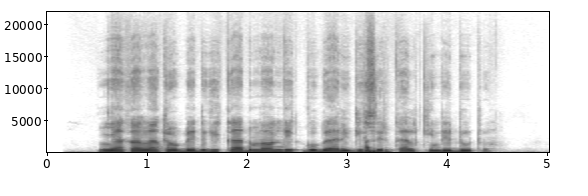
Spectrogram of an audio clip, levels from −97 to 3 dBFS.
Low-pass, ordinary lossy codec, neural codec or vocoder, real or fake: none; none; codec, 44.1 kHz, 3.4 kbps, Pupu-Codec; fake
